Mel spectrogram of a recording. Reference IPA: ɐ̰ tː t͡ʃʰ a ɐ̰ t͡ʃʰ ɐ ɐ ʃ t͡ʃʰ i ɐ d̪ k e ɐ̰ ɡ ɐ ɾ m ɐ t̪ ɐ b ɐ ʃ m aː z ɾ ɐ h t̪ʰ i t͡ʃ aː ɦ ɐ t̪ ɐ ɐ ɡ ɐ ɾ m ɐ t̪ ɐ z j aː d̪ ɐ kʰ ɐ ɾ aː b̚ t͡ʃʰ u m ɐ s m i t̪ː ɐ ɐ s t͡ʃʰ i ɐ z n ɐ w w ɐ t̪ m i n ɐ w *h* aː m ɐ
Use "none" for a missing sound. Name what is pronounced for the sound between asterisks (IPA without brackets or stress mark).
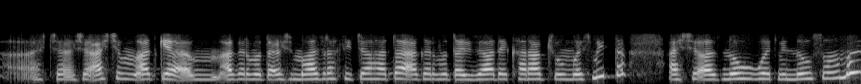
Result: s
